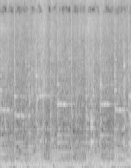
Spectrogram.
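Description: Garlic sizzles and fries steadily in a hot pan with ground meat, a continuous close crackle with faint stirring throughout and no talking.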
